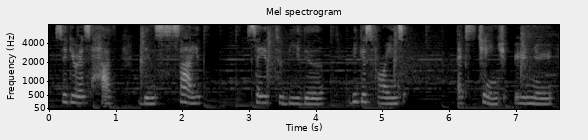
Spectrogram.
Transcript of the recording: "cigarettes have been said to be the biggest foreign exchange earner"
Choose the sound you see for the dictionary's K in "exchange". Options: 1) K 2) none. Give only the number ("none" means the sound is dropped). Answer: 1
